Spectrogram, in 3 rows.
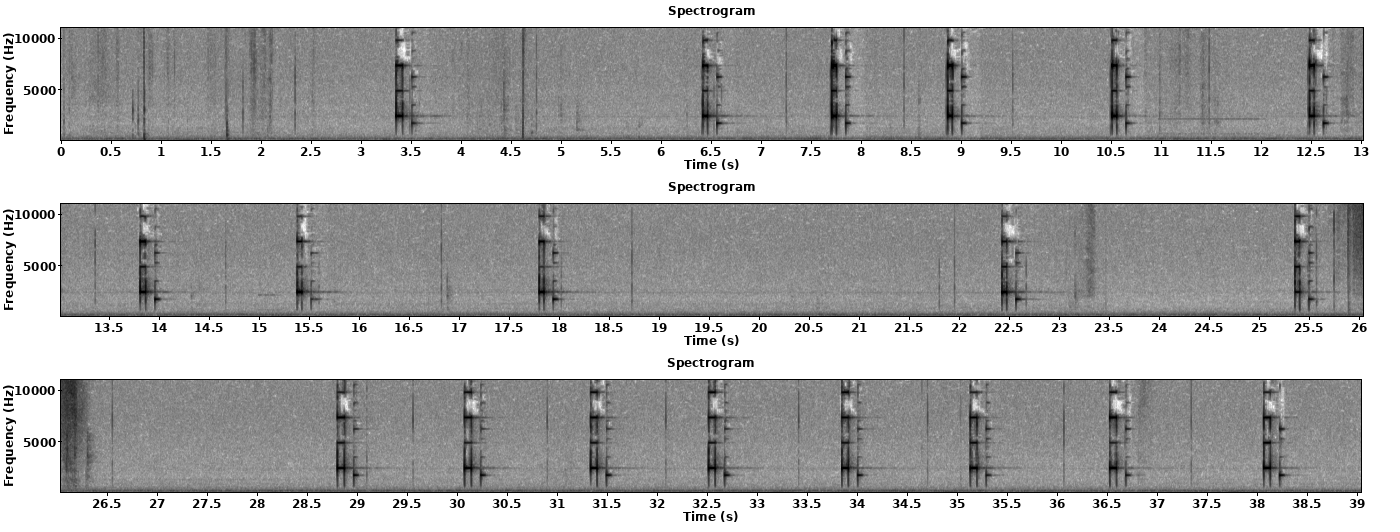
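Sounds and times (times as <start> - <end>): barcode scanner beeps: 3.4 - 3.9, 6.4 - 6.8, 7.7 - 8.0, 8.9 - 9.2, 10.5 - 12.8, 13.8 - 14.2, 15.4 - 15.8, 17.8 - 18.2, 22.4 - 22.8, 25.4 - 25.7, 28.8 - 29.2, 30.1 - 30.5, 31.4 - 31.7, 32.5 - 33.0, 33.9 - 34.3, 35.2 - 35.5, 36.6 - 36.9, 38.1 - 38.4.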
